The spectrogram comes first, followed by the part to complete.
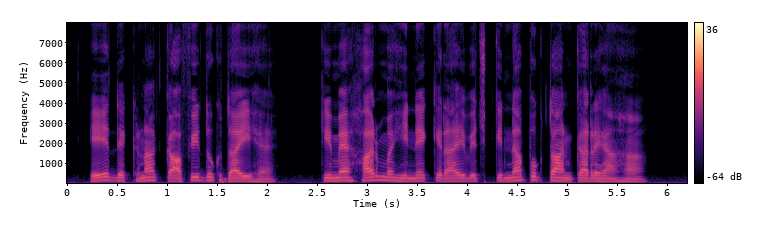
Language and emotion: Punjabi, sad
